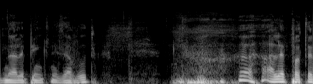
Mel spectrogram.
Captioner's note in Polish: śmiech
